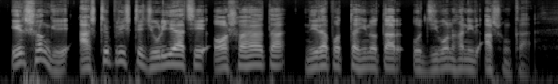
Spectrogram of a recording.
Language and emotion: Bengali, neutral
